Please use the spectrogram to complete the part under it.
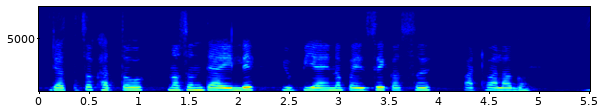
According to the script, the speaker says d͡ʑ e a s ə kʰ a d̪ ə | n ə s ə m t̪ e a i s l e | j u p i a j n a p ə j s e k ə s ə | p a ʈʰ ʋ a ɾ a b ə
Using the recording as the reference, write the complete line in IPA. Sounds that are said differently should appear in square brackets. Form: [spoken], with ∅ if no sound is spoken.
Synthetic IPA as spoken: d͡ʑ [a] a [t͡s] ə kʰ a [t̪] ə | n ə s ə [n] t̪ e a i [∅] l e | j u p i a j n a p ə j s e k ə s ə | p a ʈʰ ʋ a [l] a [ɡ] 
